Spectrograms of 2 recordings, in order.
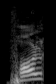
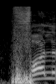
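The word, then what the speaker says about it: fall: मतलब होता है गिरना इसको फाइल या फल नहीं पड़ेगी क्या करेंगे फॉल यानि इसे एक का उच्चारण और होगा चिकित्सा क्यों क्योंकि यहां पर एक के जस्ट बाद डबल आया है ठीक है यहां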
